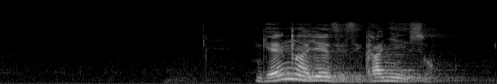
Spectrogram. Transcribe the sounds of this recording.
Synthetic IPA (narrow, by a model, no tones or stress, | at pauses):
ŋɡʱɛŋ͡ǁajezizikʰaɲiːsɔ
